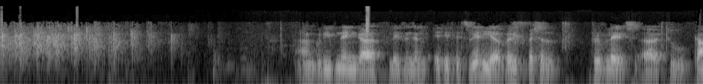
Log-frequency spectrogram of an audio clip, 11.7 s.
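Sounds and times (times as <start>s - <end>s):
audience applause welcoming a speaker at the NSW Parliament: 0.0s - 3.2s
speech: 5.0s - 11.7s.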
